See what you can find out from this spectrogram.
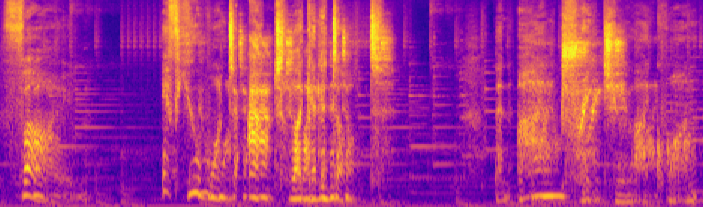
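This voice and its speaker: A woman voicing a cruel, possessive spider demon mother in a visual novel story, with slow, menacing delivery that slips into breathy half-whispers. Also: fairly low pitch, big pitch swings, a bit bright, voice pushed down, full character voice. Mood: cold, scornful. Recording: echoey, distant, music underneath.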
